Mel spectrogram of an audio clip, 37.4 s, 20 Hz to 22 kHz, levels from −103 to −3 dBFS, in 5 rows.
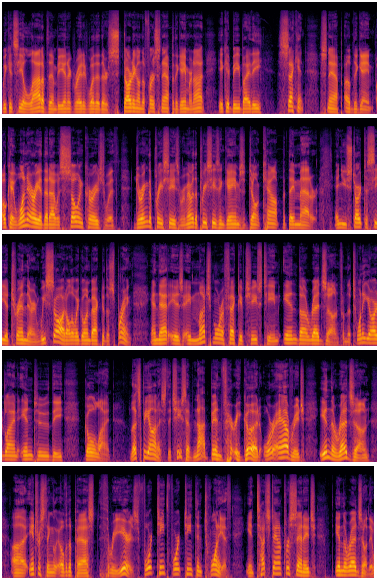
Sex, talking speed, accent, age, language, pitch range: male, 205 wpm, American, 50-69, English, 115-140 Hz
